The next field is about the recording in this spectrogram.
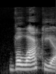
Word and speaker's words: Wallachia: He was the Voivod of Wichala. Wallachia. I'm sorry. I call it Wichala because that's how it's spelled. Like it looks like in English, but it's called Wallachia.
